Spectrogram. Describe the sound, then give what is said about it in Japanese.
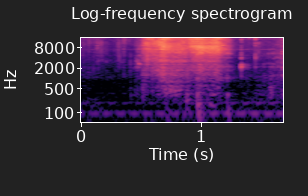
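Close-up chewing of crunchy food containing ham and crisp lettuce: a dense, crackly burst of crunching in the middle, with softer moist chewing before and after and no talking. “ということで咀嚼音がしますので、ではいただいて、いただいて、か、カミカミじゃねえかよいただきたいと思います。”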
